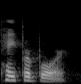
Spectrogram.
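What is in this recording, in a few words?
"paperboard", English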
